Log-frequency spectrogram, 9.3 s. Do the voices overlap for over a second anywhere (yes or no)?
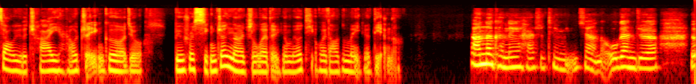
no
